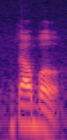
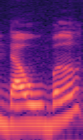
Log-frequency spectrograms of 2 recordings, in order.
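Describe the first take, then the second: First: The first vowel sounds like 'uh' in cup. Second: The first vowel sounds like 'ow' in mouse. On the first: The speaker calls it right. "tapi ah" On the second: The speaker calls it wrong. "Bukannya double"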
